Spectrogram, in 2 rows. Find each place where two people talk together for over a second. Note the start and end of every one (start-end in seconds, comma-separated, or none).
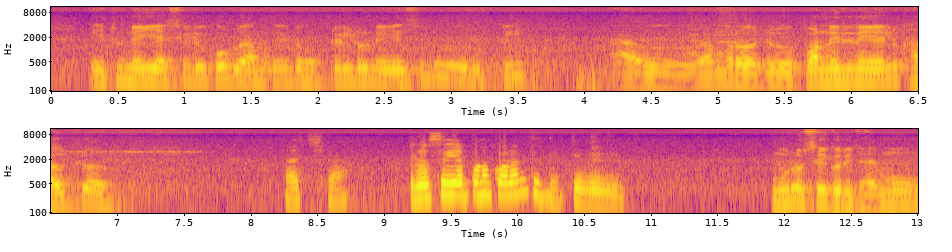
none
